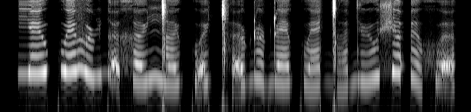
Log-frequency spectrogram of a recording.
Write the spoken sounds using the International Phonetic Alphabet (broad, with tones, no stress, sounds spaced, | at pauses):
j ɛ˧˥ u̯ kʷ ɛ˧˥ v ɵ˩˥ ɳ ɡ ə̰˧˩˧ x ə˩˧ y̯ ŋ͡ǀ ə˩˧ y̯ kʷ ə̰˩˧ y̯ ǀʰ ə̰˩˧ u̯ ɖ ɵ˧˩˧ ɖ ɛ˩˧ kʷ ɛ˩˧ ɡ͡ǀ ə˩˧ d̪ ʉ˩˥ u̯ ʃ ə˥ ʔ ɘ˧˩˧ xʷ ə̰˦˨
